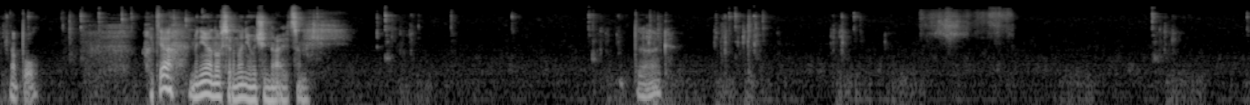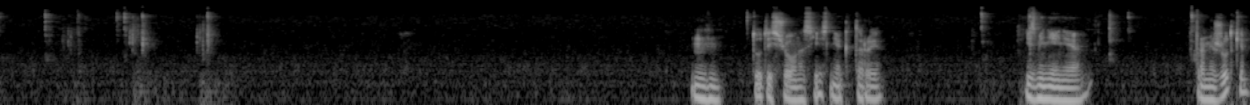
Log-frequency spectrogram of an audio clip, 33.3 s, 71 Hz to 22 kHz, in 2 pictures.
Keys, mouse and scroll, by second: 0.0 alt+v, 0.4 click, 1.3 alt+right click, 1.7 alt+click, 2.3 alt+middle drag, 4.2 click, 5.3 e, 6.8 click, 8.0 s, 8.6 alt+v, 9.5 alt+v, 9.7 click, 9.9 alt+v, 11.1 alt+v, 11.4-15.3 drag, 15.5 w, 16.6 click, 17.5 s, 18.2 click, 18.4 alt+v, 19.3 alt+v, 19.4-29.7 drag, 30.2 e, 31.7 click.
